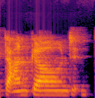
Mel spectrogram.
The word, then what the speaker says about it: Dangond: Martins, M-A-R-T-E-N-S, and last name Dangond, D-A-N-G-O-N-D, and on Instagram, I am B Dangond.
